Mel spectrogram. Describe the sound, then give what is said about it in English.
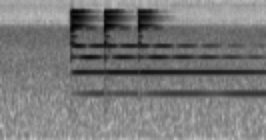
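A boxing ring bell is struck three times in quick succession, then its bright metallic tone rings on and slowly fades, heard alone against a quiet background. “Yo, ring me my bell.”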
